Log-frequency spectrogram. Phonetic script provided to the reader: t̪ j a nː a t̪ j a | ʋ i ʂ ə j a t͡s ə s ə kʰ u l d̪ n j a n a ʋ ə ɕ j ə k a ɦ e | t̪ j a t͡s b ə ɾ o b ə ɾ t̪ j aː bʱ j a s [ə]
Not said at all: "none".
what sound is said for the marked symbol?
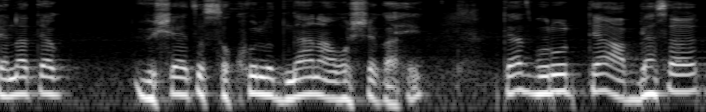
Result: a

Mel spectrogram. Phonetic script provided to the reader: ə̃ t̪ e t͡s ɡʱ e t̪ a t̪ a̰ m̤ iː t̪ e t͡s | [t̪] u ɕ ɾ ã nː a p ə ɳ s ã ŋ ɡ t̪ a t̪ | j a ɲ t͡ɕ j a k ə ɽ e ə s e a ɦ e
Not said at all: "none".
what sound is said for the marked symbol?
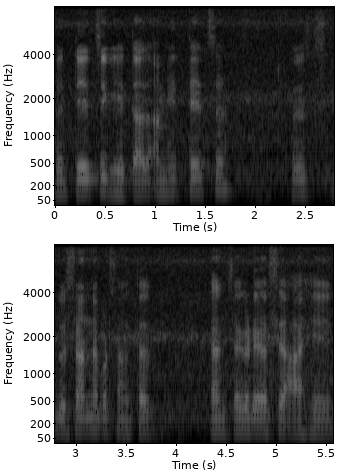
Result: d̪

